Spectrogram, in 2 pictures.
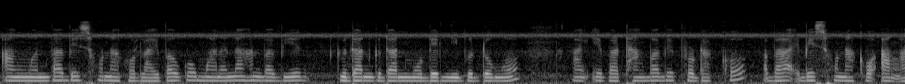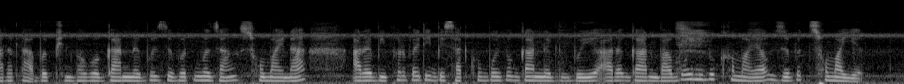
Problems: constant background noise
